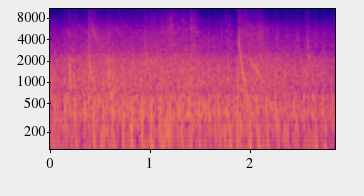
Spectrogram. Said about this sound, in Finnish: Pitkän aikaa tutisi ruumis, kun konekiväärisuihku hakkasi sen reikiä täyteen.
